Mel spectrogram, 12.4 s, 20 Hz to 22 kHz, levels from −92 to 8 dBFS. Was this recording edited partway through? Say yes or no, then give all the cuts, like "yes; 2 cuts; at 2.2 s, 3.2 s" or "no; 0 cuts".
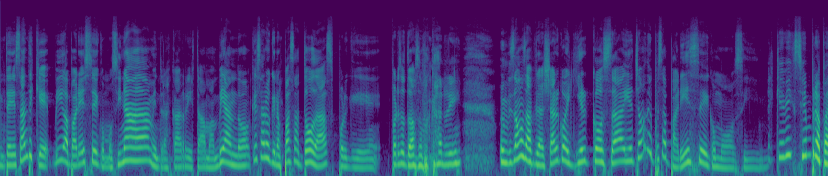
no; 0 cuts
